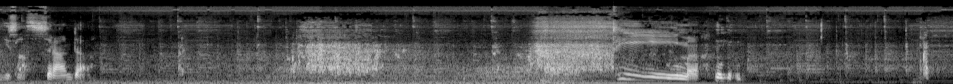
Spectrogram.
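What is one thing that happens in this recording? Lava bubbles and hisses.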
